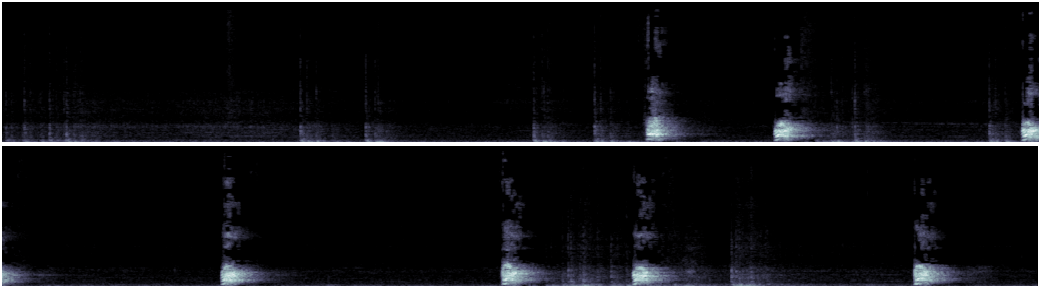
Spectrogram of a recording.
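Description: A Pomeranian barks seven times: short, sharp barks a second or two apart, starting about five seconds in.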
